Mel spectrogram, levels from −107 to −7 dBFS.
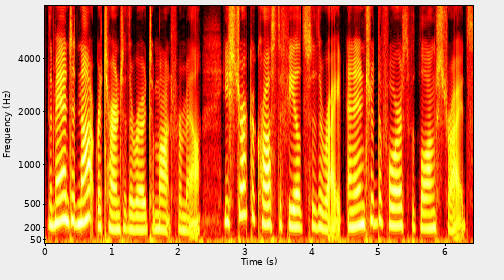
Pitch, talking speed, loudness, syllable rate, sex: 225 Hz, 235 wpm, -18 LUFS, 5.5 syllables/s, female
